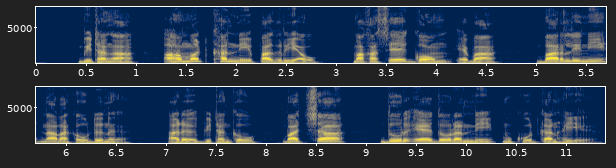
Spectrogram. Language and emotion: Bodo, neutral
